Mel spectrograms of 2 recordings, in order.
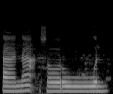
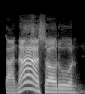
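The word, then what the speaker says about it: تناصرون: Malakum la tanak sorun. Jangan tanak. Tanasorun.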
